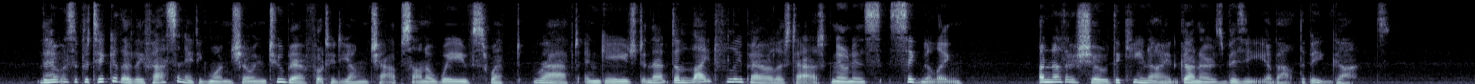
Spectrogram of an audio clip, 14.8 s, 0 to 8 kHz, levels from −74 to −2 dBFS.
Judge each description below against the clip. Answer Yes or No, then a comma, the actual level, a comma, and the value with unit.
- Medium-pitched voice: Yes, medium, 165 Hz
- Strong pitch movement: Yes, wide, 5.7 semitones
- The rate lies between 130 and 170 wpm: Yes, average, 145 wpm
